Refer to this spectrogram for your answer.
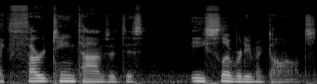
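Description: Here a man with an American accent has an unremarkable speaking voice, a fairly high pitch, ordinary pitch variation and a moderate pace. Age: 30s. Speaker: restaurant owner. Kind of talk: casual chat.

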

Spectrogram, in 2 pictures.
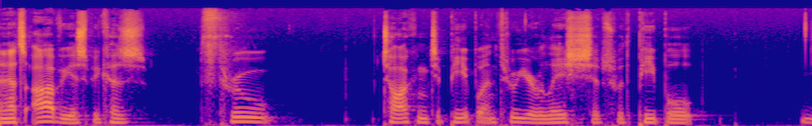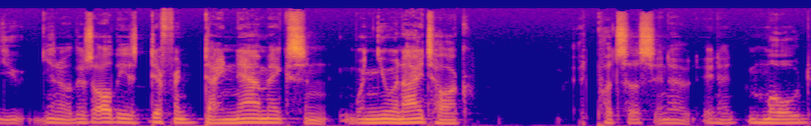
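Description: A man with a Dutch accent speaks at a fairly quick pace and medium pitch, taking long, frequent pauses. His intonation is fairly even, and the recording is very clean with a silent background. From Netherlands. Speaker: rapper and creative entrepreneur. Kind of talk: casual chat.

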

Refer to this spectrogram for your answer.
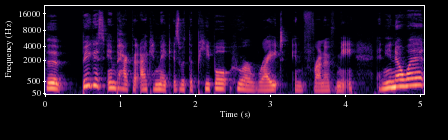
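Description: On a very clean recording with a silent background, a woman speaks fairly quickly, her pitch swinging very widely. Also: medium pitch for a woman. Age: 30s. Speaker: podcast host. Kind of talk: casual chat.

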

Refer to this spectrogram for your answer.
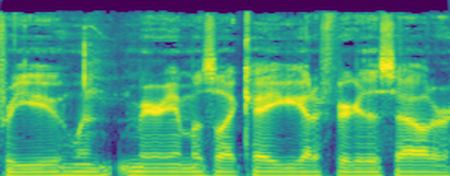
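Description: The recording is very clean, with nothing audible in the background. A man's voice sounds very deep and low. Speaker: podcast host. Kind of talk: casual interview. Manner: warm, friendly.

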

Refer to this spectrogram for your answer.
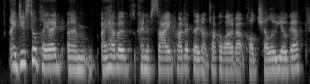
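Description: A woman with a normal speaking voice talks at a moderate pace and fairly low pitch, her intonation fairly even and hardly any pauses between words. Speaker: author and musician. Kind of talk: casual interview chat.

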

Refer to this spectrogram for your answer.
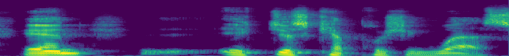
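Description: Speaking with an American accent, a man uses a medium pitch and fairly even intonation. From Chicago. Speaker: live music venue owner. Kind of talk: interview. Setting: venue.

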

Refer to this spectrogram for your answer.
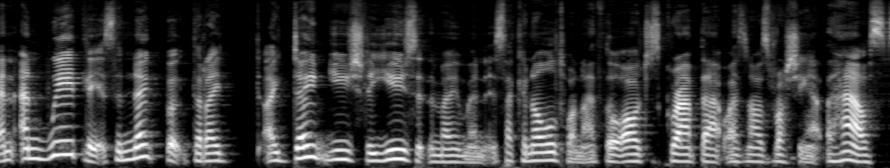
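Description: A woman's fairly low voice with a London accent, on a very clean recording with a silent background. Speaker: model and parenting blogger. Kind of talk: casual interview chat.

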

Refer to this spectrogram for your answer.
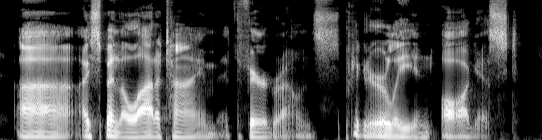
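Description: In an Upper Midwest accent, a man talks with big swings in loudness. The background is quiet. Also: fairly slow pace, hardly any pauses. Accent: Upper Midwest (Minnesota). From Minnesota, Twin Cities area. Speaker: fair volunteer and foundation worker. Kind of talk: casual chat. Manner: halting.

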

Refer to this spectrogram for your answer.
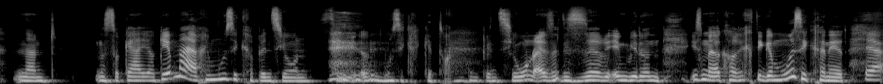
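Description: A woman speaks at a very fast pace in a Salzburg Austrian accent. Her pitch is medium, with ordinary pitch variation. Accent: rural Salzburg Austrian dialect. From Austria, Salzburg region, rural farm. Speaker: pop-schlager singer. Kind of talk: interview.

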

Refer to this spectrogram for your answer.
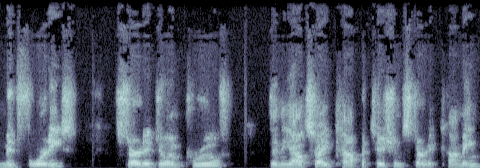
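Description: A man with an American accent and an unremarkable speaking voice talks at a moderate pace in a fairly high pitch. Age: 50s. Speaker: farmer. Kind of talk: podcast interview.

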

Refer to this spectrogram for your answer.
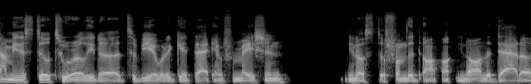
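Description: With a New York accent, a man speaks very fast in a very deep, low pitch, his intonation monotone and flat and his loudness very even, over a quiet background. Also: dry, close sound with no echo. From New York City. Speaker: rapper. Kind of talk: casual chat.

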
